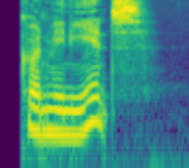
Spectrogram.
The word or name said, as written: konveniens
